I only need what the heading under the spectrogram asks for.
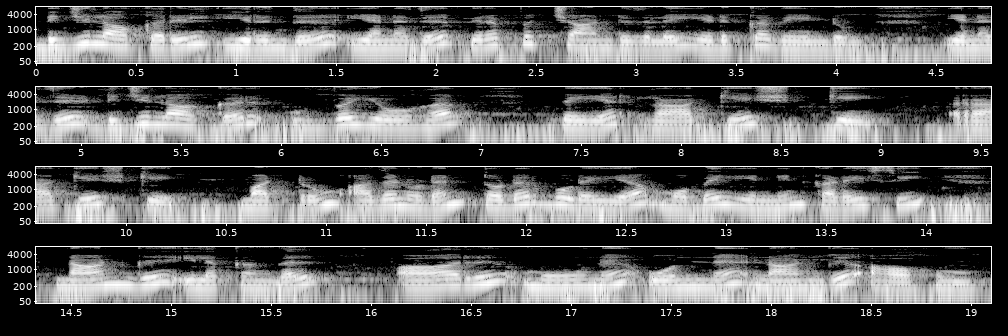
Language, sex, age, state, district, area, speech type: Tamil, female, 18-30, Tamil Nadu, Madurai, urban, read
